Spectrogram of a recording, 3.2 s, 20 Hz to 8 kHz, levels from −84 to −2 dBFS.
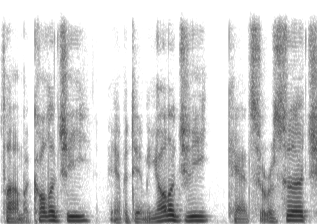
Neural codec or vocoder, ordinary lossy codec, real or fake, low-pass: codec, 44.1 kHz, 7.8 kbps, DAC; Opus, 64 kbps; fake; 7.2 kHz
